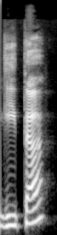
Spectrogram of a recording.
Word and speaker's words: Gita: I'm going to ask you guys to learn to say my name. So say Gita and my last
